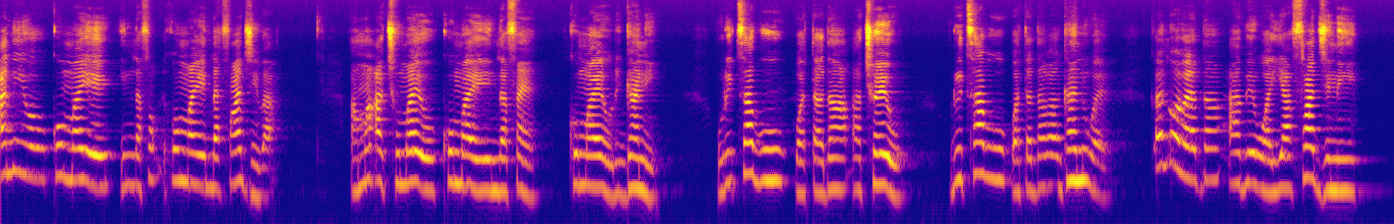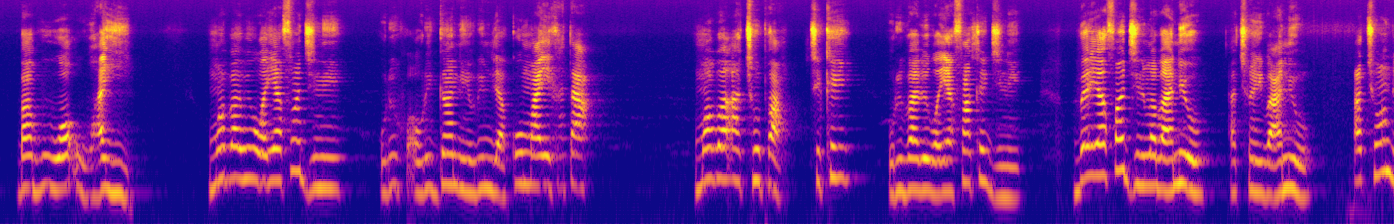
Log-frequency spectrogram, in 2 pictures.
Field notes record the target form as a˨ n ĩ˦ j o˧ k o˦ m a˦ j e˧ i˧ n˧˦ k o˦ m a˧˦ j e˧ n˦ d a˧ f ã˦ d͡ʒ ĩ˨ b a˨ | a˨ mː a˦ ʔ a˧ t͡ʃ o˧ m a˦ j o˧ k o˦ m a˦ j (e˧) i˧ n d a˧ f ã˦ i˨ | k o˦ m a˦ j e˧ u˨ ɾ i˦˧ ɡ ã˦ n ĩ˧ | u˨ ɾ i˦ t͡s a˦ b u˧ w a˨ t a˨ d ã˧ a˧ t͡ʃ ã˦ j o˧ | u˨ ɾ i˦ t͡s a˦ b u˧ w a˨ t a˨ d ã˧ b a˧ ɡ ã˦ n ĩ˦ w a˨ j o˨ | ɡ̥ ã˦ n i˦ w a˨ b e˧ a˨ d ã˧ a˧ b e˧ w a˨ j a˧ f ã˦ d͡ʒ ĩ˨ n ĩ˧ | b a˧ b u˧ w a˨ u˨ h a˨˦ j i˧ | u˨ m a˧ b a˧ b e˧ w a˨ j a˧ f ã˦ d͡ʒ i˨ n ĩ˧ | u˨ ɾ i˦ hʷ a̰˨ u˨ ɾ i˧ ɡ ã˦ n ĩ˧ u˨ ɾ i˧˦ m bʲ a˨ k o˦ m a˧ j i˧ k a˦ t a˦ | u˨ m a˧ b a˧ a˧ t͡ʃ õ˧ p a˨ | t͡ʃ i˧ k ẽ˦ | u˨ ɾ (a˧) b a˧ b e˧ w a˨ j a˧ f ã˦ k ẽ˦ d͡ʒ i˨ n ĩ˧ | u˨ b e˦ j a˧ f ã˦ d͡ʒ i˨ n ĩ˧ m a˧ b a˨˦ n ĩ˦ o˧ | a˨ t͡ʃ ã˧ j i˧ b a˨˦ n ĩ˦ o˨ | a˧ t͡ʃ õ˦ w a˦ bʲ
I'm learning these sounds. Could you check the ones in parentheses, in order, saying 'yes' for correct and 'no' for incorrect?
yes, no

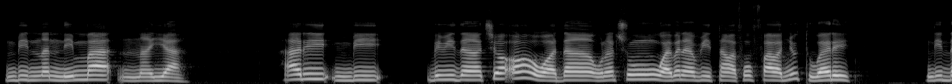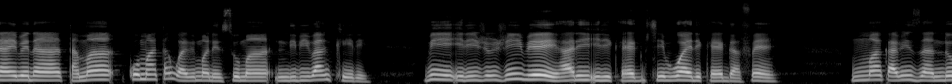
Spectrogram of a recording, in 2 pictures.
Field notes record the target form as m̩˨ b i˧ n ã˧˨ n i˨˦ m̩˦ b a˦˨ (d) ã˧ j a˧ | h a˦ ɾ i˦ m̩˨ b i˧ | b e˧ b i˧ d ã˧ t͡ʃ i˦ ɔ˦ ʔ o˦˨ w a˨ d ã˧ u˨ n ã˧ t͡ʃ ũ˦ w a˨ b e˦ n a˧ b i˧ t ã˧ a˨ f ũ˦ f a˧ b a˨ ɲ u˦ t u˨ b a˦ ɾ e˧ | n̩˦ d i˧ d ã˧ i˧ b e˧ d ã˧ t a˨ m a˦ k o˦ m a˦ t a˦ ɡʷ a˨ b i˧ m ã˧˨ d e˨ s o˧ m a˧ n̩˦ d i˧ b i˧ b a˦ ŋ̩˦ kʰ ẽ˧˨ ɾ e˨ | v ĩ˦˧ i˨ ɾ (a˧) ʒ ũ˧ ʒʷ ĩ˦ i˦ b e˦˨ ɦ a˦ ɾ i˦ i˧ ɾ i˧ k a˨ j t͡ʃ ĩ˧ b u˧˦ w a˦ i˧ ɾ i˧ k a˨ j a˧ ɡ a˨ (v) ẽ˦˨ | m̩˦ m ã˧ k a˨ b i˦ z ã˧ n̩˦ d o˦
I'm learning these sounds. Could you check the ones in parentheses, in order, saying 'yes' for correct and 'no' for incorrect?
no, no, no

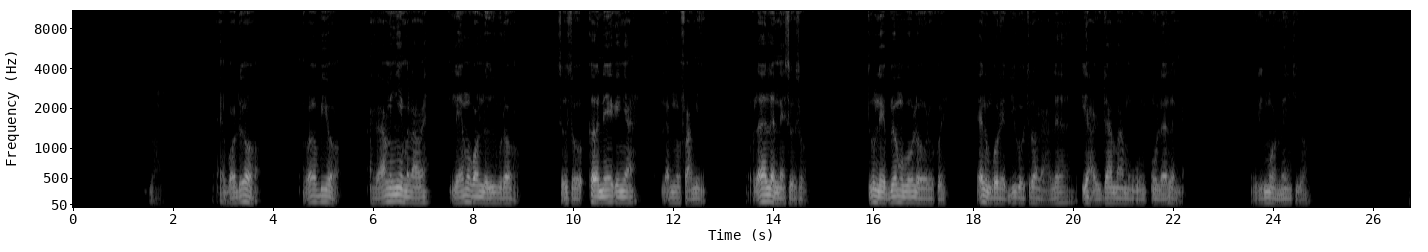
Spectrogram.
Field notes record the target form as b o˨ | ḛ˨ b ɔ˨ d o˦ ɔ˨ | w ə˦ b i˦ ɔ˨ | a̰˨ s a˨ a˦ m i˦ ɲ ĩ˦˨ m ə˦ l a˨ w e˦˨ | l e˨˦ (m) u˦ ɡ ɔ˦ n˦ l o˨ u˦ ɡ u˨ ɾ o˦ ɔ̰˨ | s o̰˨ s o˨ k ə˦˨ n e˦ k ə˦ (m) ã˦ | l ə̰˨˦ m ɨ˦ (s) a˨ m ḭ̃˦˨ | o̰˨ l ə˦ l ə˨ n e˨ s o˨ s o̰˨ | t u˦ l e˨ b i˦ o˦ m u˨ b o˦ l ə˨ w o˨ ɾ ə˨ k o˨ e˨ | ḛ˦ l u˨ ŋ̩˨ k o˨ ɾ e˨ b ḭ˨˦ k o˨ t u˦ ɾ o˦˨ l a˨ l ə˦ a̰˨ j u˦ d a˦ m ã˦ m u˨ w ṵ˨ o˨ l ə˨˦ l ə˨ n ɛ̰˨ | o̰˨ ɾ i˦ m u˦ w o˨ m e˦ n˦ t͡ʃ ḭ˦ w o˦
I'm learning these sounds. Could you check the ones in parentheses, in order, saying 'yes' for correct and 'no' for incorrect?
yes, no, no

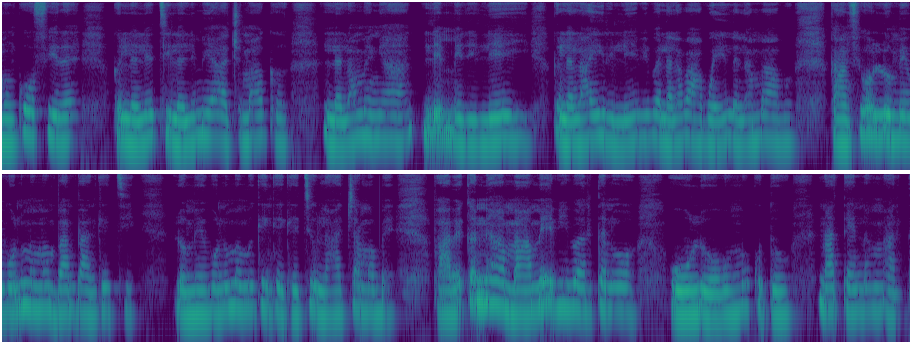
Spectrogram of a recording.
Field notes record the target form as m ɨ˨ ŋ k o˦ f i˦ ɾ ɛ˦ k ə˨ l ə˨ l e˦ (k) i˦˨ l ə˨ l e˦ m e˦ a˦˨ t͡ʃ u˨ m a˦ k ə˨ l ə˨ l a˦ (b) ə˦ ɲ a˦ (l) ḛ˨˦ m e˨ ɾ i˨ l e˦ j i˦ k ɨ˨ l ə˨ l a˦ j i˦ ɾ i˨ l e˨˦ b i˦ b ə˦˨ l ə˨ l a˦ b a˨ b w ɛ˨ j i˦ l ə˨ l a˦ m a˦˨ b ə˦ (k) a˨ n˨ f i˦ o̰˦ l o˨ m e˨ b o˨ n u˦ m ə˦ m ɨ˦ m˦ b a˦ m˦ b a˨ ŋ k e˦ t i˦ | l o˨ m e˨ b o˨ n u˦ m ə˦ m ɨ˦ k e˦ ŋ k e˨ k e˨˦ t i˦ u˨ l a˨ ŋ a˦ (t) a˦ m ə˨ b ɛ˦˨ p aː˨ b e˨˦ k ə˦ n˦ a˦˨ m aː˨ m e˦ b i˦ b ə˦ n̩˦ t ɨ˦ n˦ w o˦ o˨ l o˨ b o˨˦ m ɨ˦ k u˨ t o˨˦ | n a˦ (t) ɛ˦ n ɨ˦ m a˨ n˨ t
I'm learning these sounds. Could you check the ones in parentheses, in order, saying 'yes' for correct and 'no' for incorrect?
no, no, yes, yes, no, yes

